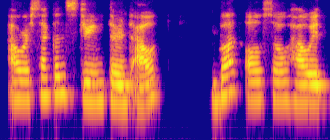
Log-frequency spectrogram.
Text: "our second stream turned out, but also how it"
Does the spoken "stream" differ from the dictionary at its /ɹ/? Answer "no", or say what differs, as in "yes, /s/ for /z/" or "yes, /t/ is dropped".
no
